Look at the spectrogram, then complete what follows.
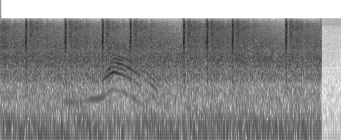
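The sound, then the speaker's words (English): A malfunctioning cannon sound effect, the cannon having broken, sputters with a loud hissing rush, irregular thudding knocks and a brief warbling whistle that dips in pitch, then cuts off abruptly. “The cannon broke.”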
